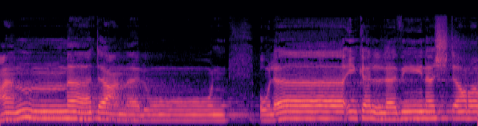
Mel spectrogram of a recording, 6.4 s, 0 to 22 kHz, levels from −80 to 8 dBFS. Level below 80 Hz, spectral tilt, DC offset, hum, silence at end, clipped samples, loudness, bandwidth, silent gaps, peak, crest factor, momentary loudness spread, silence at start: -68 dBFS; -5.5 dB/octave; under 0.1%; none; 0 s; under 0.1%; -23 LUFS; 14 kHz; none; -8 dBFS; 16 dB; 9 LU; 0 s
